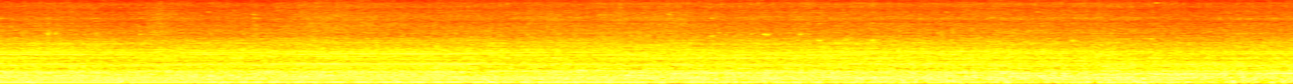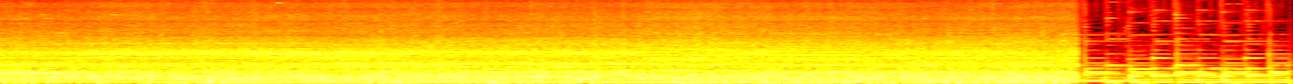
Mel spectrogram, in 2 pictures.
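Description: An old, beat-up tractor's engine running steadily, then cutting off just before the end.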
